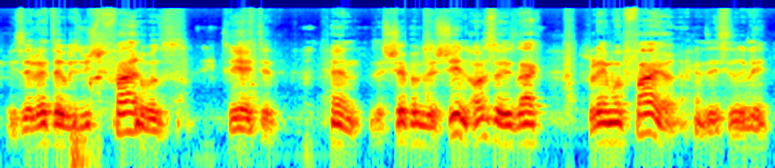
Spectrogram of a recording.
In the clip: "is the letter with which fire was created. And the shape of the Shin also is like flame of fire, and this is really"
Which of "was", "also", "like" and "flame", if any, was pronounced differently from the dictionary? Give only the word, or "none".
none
